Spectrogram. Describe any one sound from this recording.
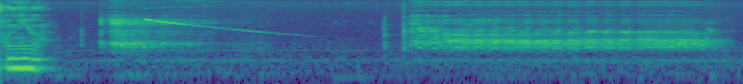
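A toy ship plays electronic sound effects.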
